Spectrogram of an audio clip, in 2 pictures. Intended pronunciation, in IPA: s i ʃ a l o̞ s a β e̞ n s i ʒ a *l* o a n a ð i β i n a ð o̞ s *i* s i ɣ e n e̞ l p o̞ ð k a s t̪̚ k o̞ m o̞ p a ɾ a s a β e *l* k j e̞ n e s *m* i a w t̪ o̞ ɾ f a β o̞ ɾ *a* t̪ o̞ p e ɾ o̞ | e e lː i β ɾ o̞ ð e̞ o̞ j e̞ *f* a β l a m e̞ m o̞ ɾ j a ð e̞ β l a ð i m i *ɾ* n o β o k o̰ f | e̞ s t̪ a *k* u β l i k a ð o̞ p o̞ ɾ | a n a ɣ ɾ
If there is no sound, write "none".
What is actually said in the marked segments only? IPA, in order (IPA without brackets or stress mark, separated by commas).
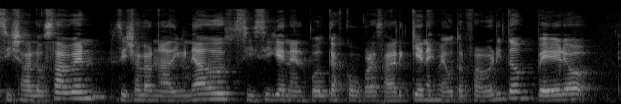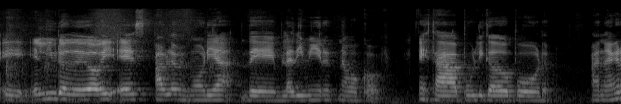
l, i, ɾ, m, i, s, ɾ, p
